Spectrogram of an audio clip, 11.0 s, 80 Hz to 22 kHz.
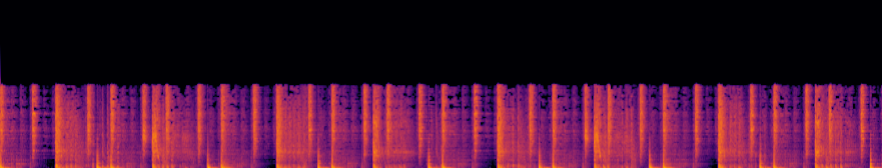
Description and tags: loop drum experiment 87bpm
bruh jdilla moment
Made in Logic Pro with some glitch plugins
abstract, electronic, glitch, jdilla, processed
